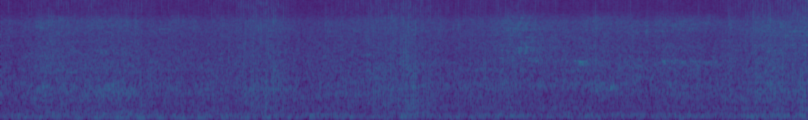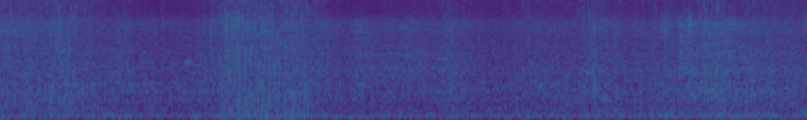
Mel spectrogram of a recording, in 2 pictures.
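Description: Freight cars rolling across a steel girder railroad bridge: a steady, low rumble of wheels on rail, a little louder about ten seconds in.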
